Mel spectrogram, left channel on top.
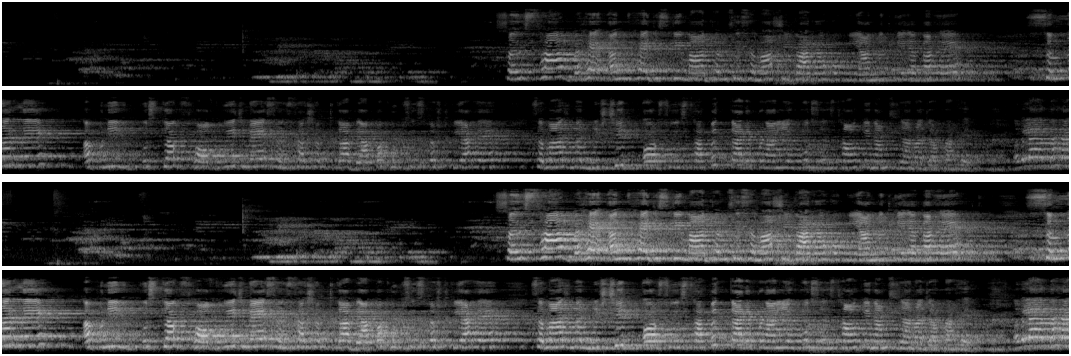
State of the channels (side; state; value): left; quieter; 10.5 dB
